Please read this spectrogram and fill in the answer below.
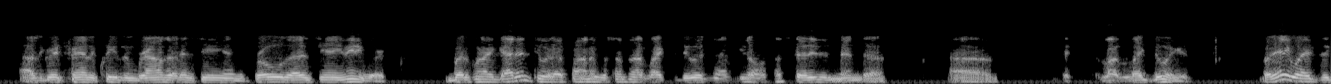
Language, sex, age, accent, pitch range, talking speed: English, male, 60-79, American, 90-115 Hz, 240 wpm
